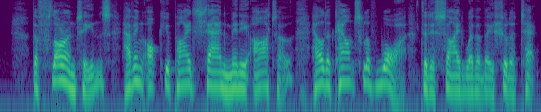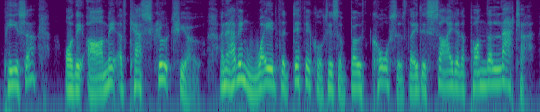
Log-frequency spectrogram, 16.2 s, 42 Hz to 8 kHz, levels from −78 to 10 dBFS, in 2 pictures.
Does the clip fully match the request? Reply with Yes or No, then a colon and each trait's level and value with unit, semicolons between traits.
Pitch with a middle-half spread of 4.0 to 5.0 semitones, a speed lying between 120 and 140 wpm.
Yes: average, 4.4 semitones; slow, 135 wpm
